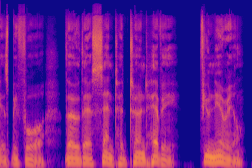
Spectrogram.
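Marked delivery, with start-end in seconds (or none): none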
